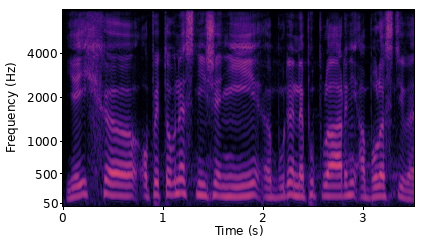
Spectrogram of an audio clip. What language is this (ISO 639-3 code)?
ces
